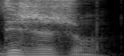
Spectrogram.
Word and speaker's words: desjejum: uma razão muito particular, porque nós lemos o S final das sílabas como um G ou como um X, e como a seguir temos um G, é estranho, é uma não é? mistura de sons muito parecidos.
